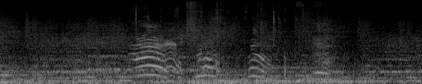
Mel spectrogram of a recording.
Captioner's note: shouting, fighting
